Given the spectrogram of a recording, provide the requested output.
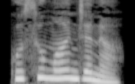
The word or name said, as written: ಕುಸುಮಾಂಜನ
